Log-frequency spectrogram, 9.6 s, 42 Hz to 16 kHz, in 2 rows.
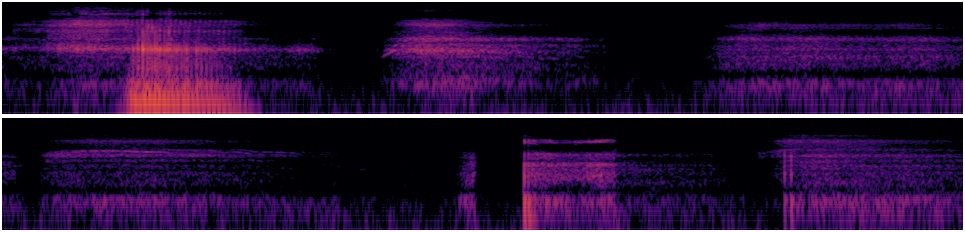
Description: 1 hour of a male snoring to help You sleep better at night.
